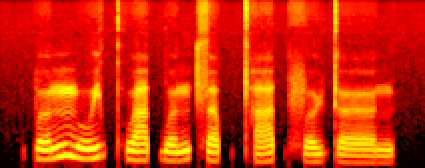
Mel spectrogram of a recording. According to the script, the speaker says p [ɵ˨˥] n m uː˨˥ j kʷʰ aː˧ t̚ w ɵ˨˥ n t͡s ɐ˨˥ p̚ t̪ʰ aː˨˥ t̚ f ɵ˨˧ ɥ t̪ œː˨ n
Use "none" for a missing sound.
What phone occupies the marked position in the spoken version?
ɵ˨˥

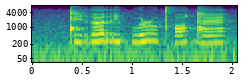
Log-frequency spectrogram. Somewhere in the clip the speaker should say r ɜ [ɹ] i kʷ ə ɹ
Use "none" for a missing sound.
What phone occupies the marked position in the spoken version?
r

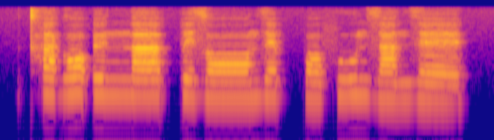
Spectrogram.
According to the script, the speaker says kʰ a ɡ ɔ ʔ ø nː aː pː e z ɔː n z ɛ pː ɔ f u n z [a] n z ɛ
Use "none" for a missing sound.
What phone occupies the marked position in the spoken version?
a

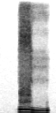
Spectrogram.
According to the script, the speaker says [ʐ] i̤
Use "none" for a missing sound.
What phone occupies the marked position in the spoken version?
ɮ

